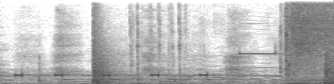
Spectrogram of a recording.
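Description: A door is slammed shut with a heavy thud, followed by a louder crash and scraping as it is forced closed, while a steady electronic beep repeats in the background.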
